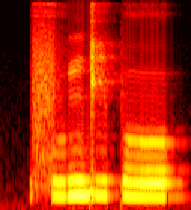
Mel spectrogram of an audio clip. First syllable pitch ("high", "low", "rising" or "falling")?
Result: rising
